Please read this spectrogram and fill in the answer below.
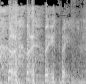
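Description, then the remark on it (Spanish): A person coughs four times in quick succession, loud, each cough a harsh burst with short pauses between, fading slightly toward the end. “Bueno, no, toso ahora y ya luego me cayó.”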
